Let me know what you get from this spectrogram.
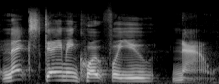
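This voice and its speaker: A woman hosting a playful game-show quiz, animated and theatrical in her delivery. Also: sits low, slow pace. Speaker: quiz host and quote reader.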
